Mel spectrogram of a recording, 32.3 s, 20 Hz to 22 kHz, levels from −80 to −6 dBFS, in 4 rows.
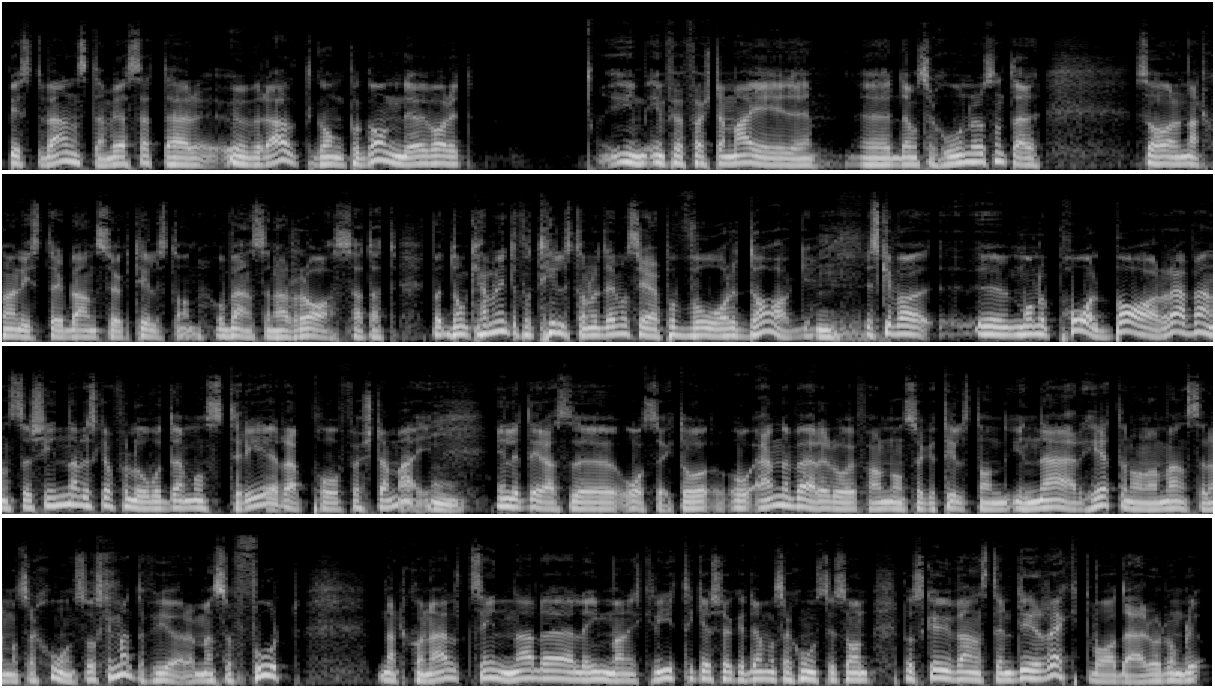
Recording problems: none

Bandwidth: 15 kHz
